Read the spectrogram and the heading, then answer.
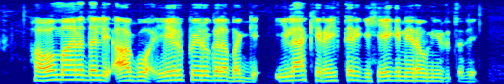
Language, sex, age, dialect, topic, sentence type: Kannada, male, 25-30, Coastal/Dakshin, agriculture, question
